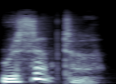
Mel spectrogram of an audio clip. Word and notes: receptor: British English

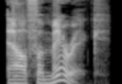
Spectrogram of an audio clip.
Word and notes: alphameric: British English

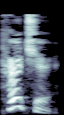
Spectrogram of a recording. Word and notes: percher: British English

